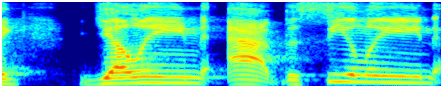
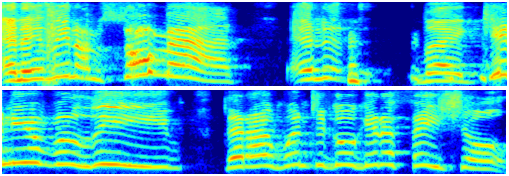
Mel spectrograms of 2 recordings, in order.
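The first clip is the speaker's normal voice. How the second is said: very high, shrill, exaggerated, over-the-top yelling; 11 semitones higher than usual. Explaining she sounds like she's yelling while podcasting, demonstrating the yelling. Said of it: "I feel like I'm yelling at you".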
